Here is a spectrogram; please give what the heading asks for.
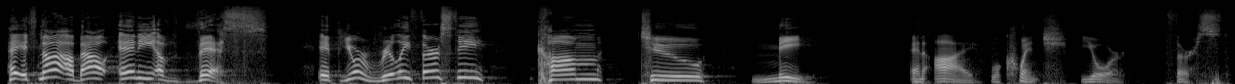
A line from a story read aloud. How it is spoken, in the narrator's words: Jesus essentially shouting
